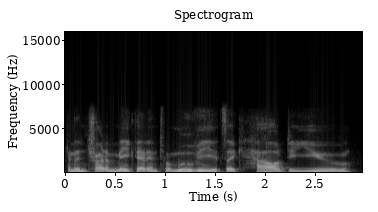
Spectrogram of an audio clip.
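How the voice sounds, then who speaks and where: A man's voice: mid-range voice, steady tone, fairly quick, darkish tone. A man co-hosting a podcast, talking casually as he shares his opinions in a group discussion. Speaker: podcast co-host. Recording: dull, lo-fi audio.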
